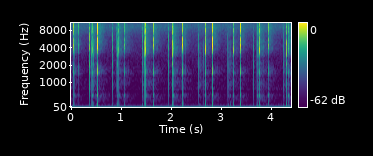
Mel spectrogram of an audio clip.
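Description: Long nails tap the back and rim of a teal hard plastic hairbrush held sideways, making an irregular run of sharp, dry clicks. Each tap is bright and dies away almost instantly, over a faint low hum.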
